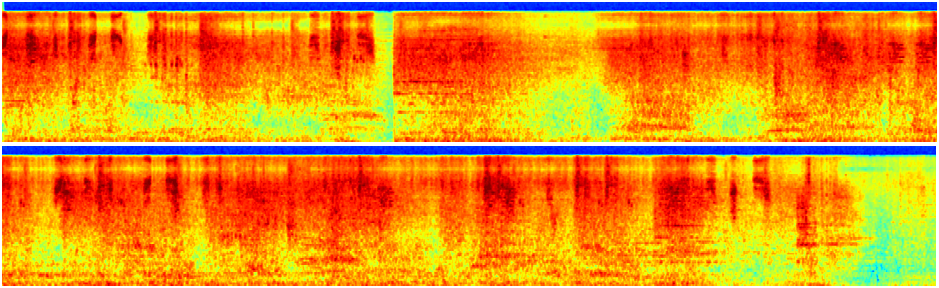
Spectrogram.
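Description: Magic blasts and weapon blows clash in a loud fantasy battle.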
